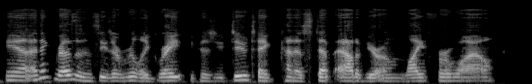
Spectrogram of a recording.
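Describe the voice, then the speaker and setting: Woman on a podcast panel, gravelly fry in her voice, dry recording, just chatting. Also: fairly low pitch, fairly even intonation, fast talker, fairly bright tone, dry recording. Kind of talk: casual chat.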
